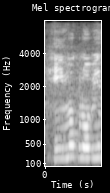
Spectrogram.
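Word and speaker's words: haemoglobin: हीमोग्लोबिन है तो हीमोग्लोबिन में भी आपका ए यहाँ पे क्या है, साइलेंट है।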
